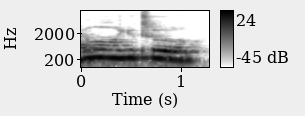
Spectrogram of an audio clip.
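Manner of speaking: high, slow sarcastic reply; sarcastic comeback. Retold or imitated. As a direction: drag it out, throwing it back at her. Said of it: "I'm like".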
